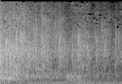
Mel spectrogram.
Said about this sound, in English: and that's awesome, and that's worthy of applause as well.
